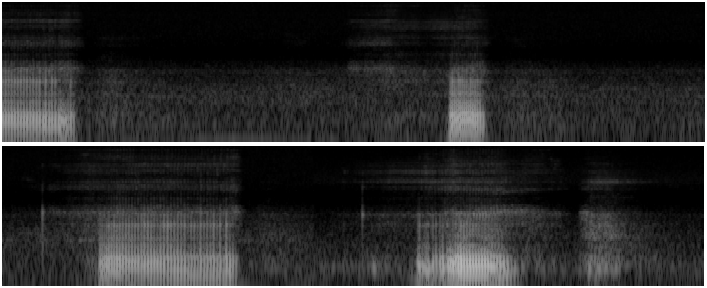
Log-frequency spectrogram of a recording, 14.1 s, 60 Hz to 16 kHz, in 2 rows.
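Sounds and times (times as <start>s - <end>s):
person snoring: 4.5s - 4.9s, 7.9s - 9.4s, 11.0s - 13.1s.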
